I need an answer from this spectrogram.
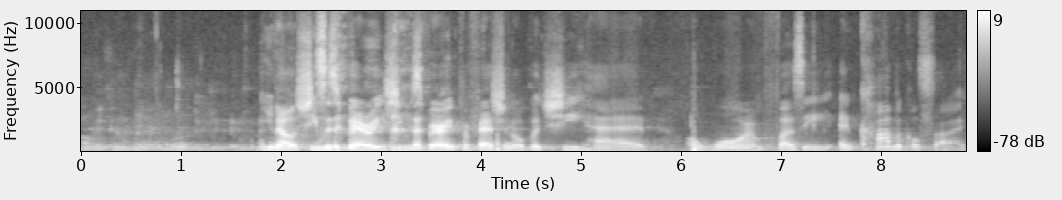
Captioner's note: laughter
